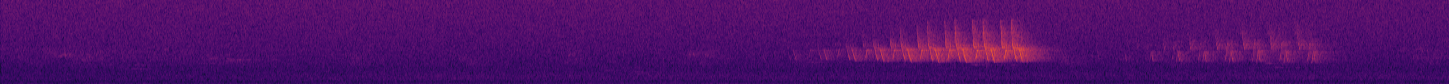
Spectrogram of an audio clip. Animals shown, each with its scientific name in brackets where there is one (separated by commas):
Red-eyed Vireo (Vireo olivaceus), Ovenbird (Seiurus aurocapilla)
